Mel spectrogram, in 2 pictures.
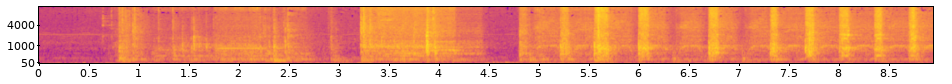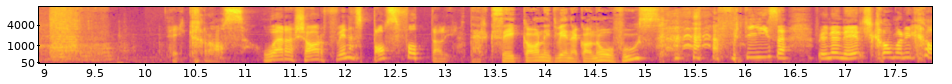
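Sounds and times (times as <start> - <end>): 
printer printing out a screenshot: 0.8 - 9.9
speech: 10.6 - 17.8
laughter: 15.1 - 16.1.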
